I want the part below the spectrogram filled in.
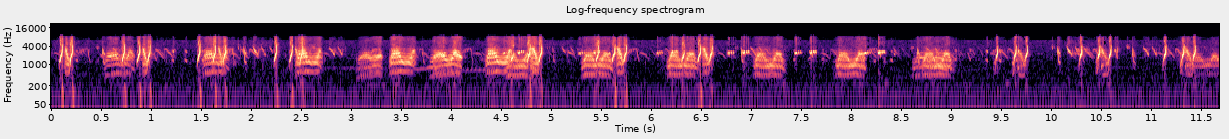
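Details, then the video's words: Morning quail calls meant to draw quails to traps: a dense, busy run of nasal, buzzy bursts and sharp high clicks, repeated about once a second from several overlapping birds. "batair Subha ki awaz | quail sound effect"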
